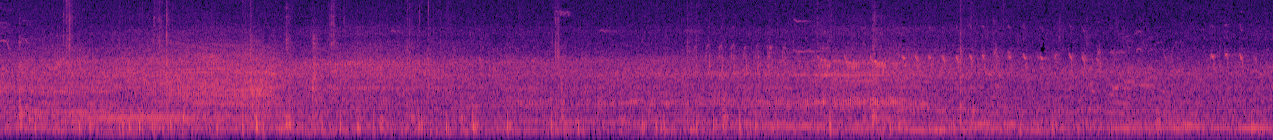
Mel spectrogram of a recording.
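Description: Fishing-harbour ambience: a steady motor-like rumble and hiss with scattered clicks, and a rapid run of high ticks about seven seconds in.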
